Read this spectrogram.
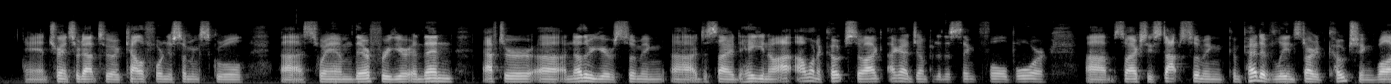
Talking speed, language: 230 wpm, English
